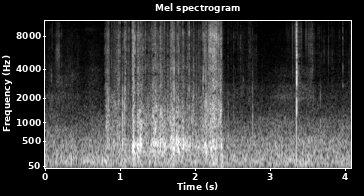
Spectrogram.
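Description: Crunching, crackling rustle of peanuts in the shell, lasting about a second and a half, followed near the end by a single sharp click.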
